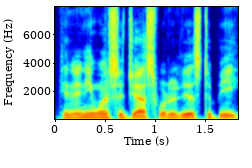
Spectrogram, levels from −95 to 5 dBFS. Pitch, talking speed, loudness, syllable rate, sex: 125 Hz, 295 wpm, -14 LUFS, 6.5 syllables/s, male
